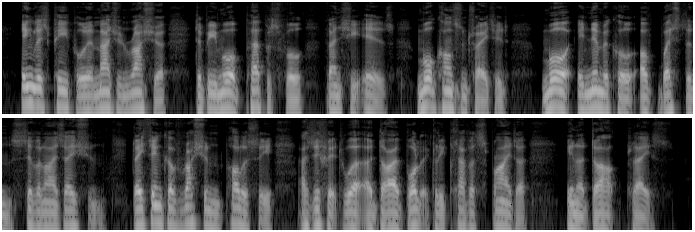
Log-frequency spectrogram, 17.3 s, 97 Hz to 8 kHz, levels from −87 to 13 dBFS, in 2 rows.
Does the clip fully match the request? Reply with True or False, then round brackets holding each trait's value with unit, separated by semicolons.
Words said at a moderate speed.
False (120 wpm)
